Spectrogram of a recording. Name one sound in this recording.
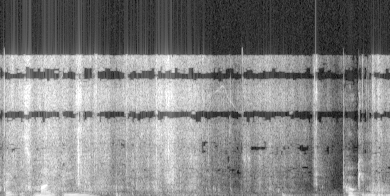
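A plastic foam wrap crinkles as it is handled.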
